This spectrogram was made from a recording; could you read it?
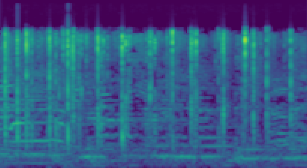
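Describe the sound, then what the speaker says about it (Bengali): Family members clap at an anniversary celebration in Santiniketan, a few quick uneven claps near and mid-distance under excited chatter and greetings, with voices talking throughout. "সবাই হাততালি দাও।"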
